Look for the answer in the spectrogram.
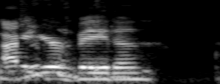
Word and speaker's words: Ayurveda: the Ayurveda, Ayur, Ayur, I can not never say it right. I, I, the, the, the Ayurveda.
